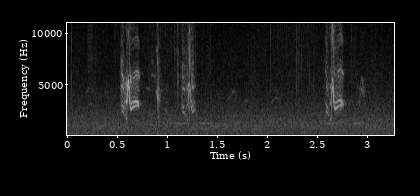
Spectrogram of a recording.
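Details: Sparrows gathered at feed at a Tenmangu shrine, 11 January 2017: a few crisp, high chirps, two close together then one after a two-second pause, over a soft background hiss.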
